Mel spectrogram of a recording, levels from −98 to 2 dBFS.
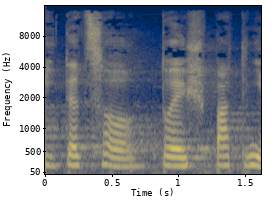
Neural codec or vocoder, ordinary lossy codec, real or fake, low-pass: none; MP3, 64 kbps; real; 14.4 kHz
